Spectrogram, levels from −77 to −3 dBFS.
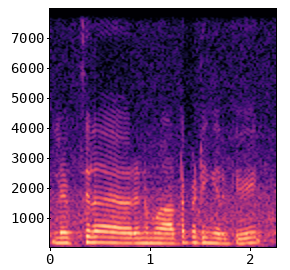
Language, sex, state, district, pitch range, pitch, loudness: Tamil, male, Tamil Nadu, Nilgiris, 165-180 Hz, 170 Hz, -14 LUFS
